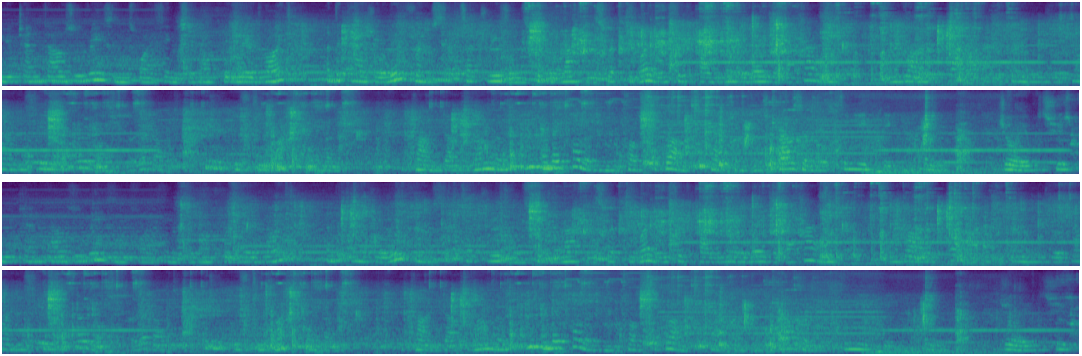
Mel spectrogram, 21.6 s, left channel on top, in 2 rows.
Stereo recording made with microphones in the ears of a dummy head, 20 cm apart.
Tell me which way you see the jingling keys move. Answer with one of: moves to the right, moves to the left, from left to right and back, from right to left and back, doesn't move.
from left to right and back.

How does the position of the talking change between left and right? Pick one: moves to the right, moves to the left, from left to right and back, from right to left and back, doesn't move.
from left to right and back.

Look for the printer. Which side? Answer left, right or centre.
right.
